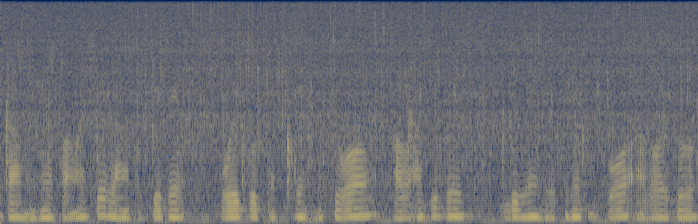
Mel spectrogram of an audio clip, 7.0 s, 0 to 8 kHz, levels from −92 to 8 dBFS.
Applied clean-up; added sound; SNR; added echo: none; Frying (food); 7 dB; none.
